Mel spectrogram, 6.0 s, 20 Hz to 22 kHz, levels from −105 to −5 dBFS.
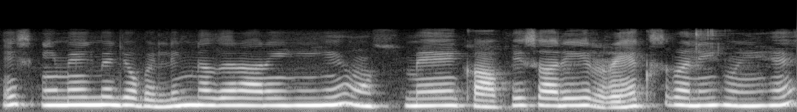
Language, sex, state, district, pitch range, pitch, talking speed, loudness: Hindi, female, Madhya Pradesh, Bhopal, 245-265 Hz, 255 Hz, 160 wpm, -11 LUFS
